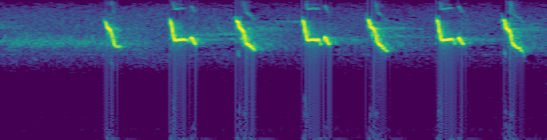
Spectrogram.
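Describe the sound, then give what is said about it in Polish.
Bird calls in Gliwice: seven sharp, high chirps, each a quick downward-slurred note, repeated at a steady, even rhythm with no other sound or voices. “Pani Ania informuje, że teraz w Gliwicach no po prostu koncert ptasi. O, jakbyśmy w Gliwicach byli.”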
